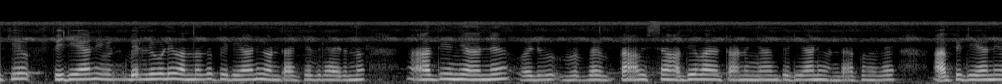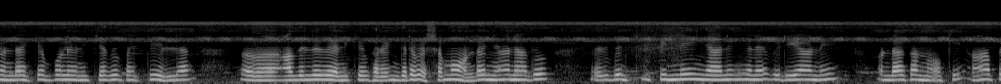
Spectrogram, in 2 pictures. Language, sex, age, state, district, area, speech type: Malayalam, female, 45-60, Kerala, Kollam, rural, spontaneous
